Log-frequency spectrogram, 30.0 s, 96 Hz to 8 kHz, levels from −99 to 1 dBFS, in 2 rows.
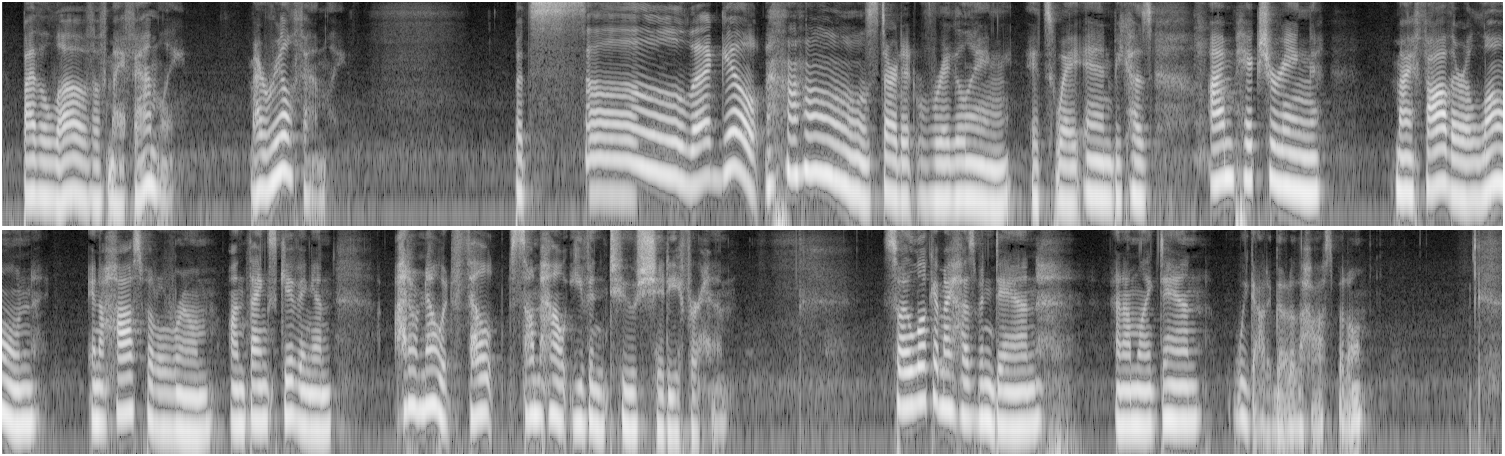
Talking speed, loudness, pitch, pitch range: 120 wpm, -14 LUFS, 170 Hz, 150-200 Hz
